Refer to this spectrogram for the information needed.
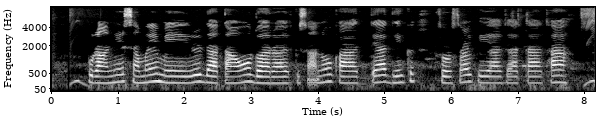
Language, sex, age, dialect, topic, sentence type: Hindi, female, 18-24, Awadhi Bundeli, agriculture, statement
